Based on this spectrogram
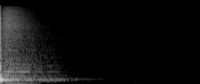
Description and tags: Snare Of God Drier 017
drumset, snare, pack, drum, kit, set, realistic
